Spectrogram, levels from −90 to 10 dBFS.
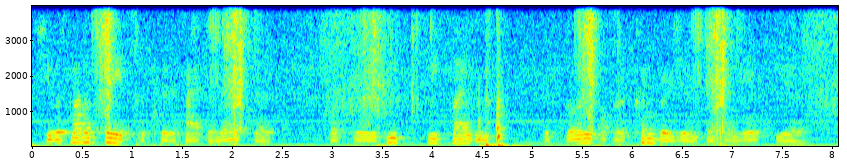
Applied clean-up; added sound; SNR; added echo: none; Domestic sounds, home sounds; 1 dB; none.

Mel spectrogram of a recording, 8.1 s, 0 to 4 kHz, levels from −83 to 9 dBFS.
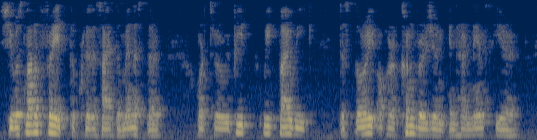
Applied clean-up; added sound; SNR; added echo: none; none; none; none.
